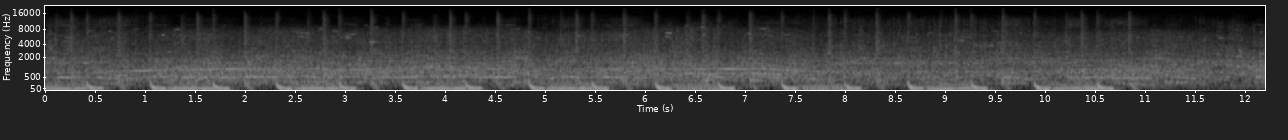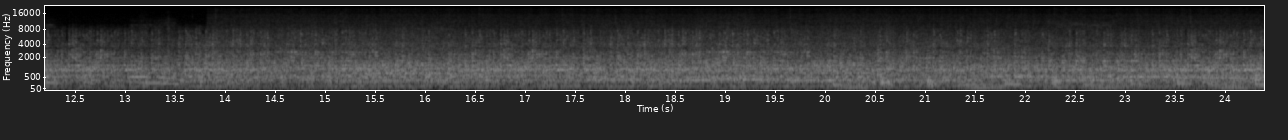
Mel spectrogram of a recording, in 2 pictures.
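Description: A tractor engine in Farming Simulator 19 runs loud and steady, with heavy rhythmic low thumping in the first half that gives way to a continuous droning hum.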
